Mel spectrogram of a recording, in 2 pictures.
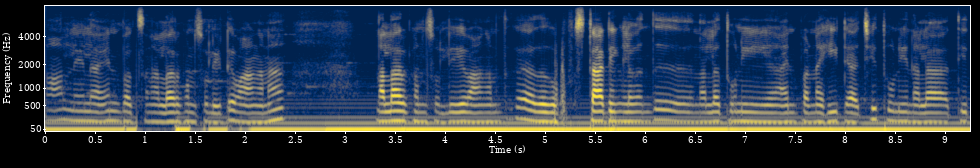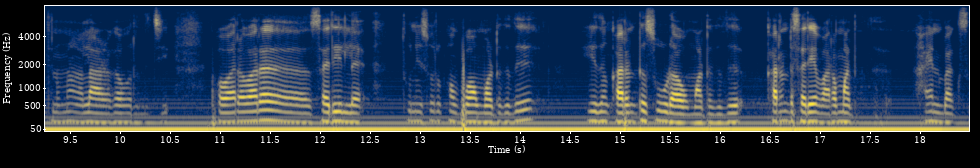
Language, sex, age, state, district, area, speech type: Tamil, female, 30-45, Tamil Nadu, Kallakurichi, rural, spontaneous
